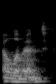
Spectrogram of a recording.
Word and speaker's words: LMNT: alex is asking about the electrolyte product lmnt it's pronounced element i have element i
